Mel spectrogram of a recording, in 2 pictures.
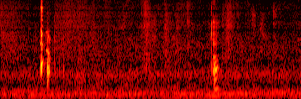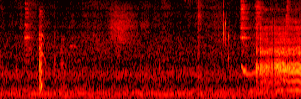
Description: Two day old baby hiccups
